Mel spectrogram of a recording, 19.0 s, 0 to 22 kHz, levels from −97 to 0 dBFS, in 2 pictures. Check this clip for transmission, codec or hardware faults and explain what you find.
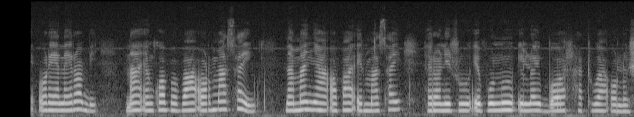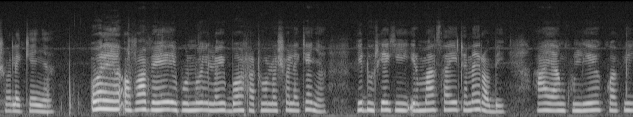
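One fault is present, a cut-off start. The recording began late, so the opening 0.47 s is digital silence and the speech then enters abruptly at 0.47 s, already mid-sound, with no natural attack or lead-in before it.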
